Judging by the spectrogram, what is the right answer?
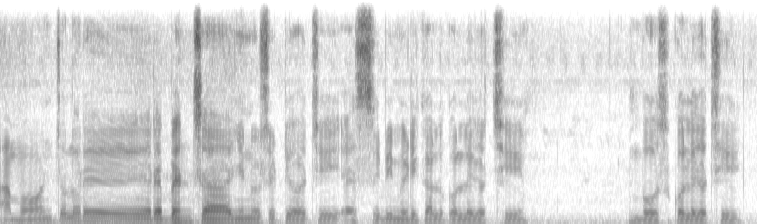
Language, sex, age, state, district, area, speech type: Odia, male, 30-45, Odisha, Cuttack, urban, spontaneous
